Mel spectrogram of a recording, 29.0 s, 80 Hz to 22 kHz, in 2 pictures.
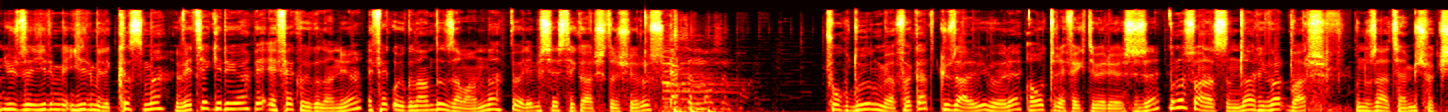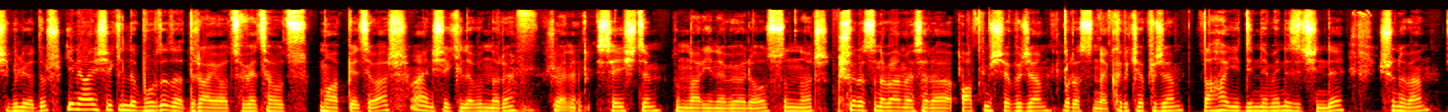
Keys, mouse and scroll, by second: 13.5-14.5 typing, 20.4-21.2 typing, 22.7-23.2 scroll up 1.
